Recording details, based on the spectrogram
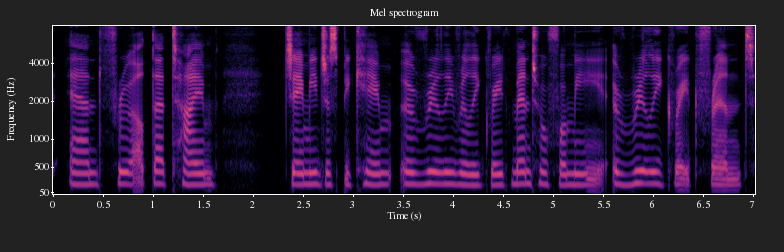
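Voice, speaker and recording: The recording is very clean, with a silent background and a dry, close sound with no echo. A woman with a German accent speaks at medium pitch and a moderate pace. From Germany. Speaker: podcast co-host. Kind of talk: casual chat.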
